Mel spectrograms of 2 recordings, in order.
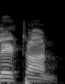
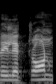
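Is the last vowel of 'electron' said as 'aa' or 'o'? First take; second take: aa; o. First: The last vowel becomes an 'aa'. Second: The last vowel is a plain 'o'.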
